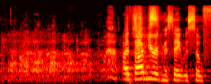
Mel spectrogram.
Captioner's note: laughter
